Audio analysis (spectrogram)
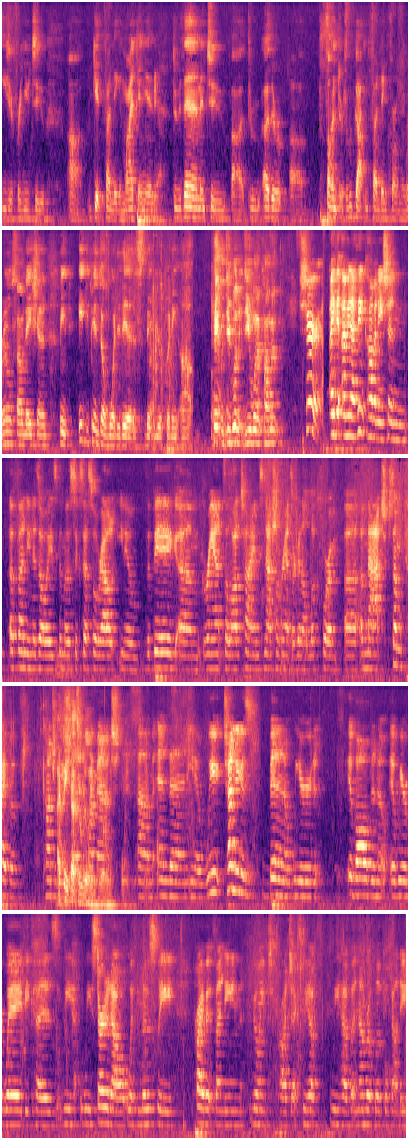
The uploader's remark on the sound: We broadcast an edited version of the second of the three of the recent Public Art Lecture Series. The roundtable took place on November 14th, 2019 at the Savannah Cultural Arts Center.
